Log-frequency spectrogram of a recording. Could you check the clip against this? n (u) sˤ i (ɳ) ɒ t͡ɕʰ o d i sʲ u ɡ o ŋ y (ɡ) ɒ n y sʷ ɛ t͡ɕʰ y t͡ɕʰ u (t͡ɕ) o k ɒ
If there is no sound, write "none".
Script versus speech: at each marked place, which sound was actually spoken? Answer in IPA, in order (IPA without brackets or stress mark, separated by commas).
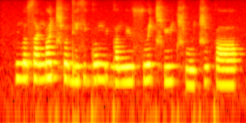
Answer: y, ŋ, ɡ, t͡ɕ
